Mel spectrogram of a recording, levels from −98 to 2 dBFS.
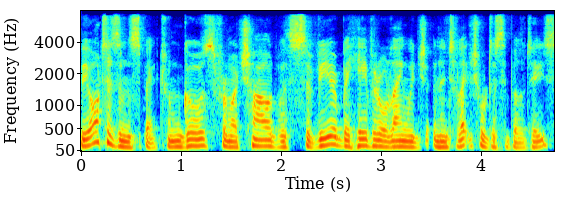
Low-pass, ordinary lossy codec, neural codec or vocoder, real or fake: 7.2 kHz; AAC, 48 kbps; none; real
